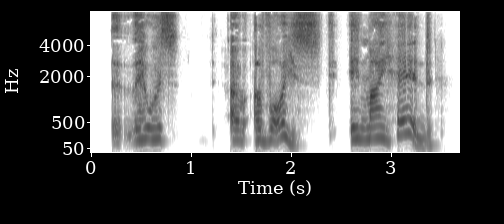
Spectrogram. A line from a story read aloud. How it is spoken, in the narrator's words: she gasped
